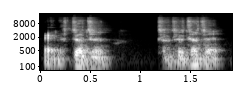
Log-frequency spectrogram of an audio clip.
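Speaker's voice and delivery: low soft menacing dun dun; ominous Jaws theme hummed softly; low tense hum. Shown as a demonstration. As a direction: hum the shark theme quietly.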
